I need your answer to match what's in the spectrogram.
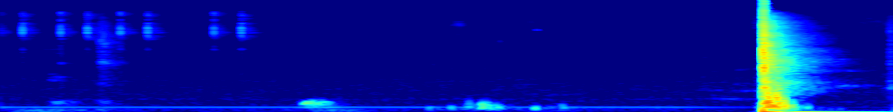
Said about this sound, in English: Wow, that last clap was like, it was powerful. Yeah. It sounded normally, good. Normally I feel like Discord like cuts the clap somehow, but. Yeah, that had that had a really full body to it.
